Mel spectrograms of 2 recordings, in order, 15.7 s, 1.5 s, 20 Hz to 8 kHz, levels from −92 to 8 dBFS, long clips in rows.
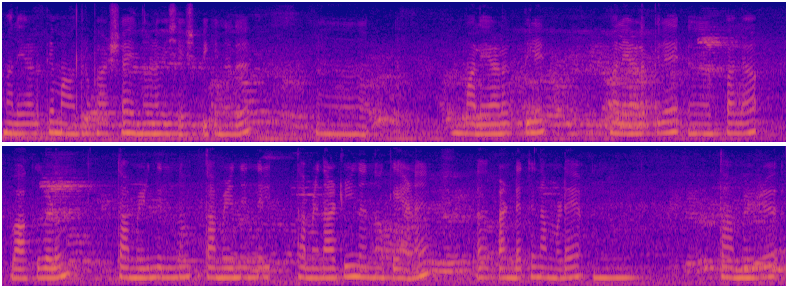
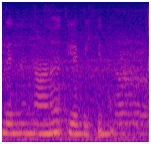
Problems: background conversations at intervals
